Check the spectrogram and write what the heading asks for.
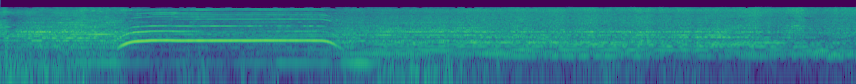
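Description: A single loud, train-like European horn blast swoops up in pitch and holds for about a second and a half before cutting off, over a steady rumbling background that continues afterward.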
